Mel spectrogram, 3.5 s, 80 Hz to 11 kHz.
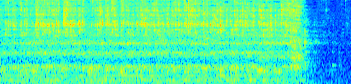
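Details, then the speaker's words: Toilet after replacing the fill valve and supply line: steady rushing fill that reaches the fill line in about 55 seconds, then cuts off cleanly with no hiss or trickle, so the fill valve shuts off properly. "so now it fills in about 55 seconds or so right to the line it needs to the toilet water level is at the right height"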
